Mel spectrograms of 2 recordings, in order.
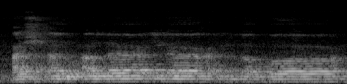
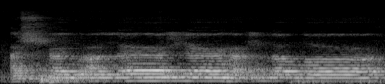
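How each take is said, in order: First: It is said in a low voice. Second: It is said in a high voice.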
